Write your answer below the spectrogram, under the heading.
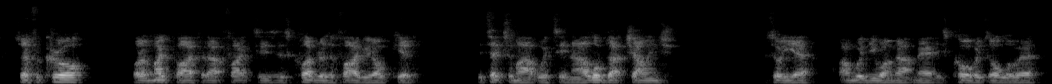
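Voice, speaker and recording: The speech is in a Yorkshire accent at a fairly quick pace. Loudness swings widely, broken by long, frequent pauses. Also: man. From northern England, Sheffield, South Yorkshire. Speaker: pest control shooter, channel host. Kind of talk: live stream chat reading comments. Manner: casual, conversational.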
